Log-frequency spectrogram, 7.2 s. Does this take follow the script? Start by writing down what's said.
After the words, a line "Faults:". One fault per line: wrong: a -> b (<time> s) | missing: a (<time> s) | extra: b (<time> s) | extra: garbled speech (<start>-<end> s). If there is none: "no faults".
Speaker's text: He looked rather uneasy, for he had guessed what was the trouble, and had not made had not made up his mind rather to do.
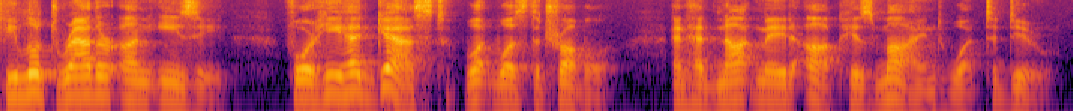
He looked rather uneasy, for he had guessed what was the trouble, and had not made up his mind what to do.
Faults:
missing: had not made (5.3 s)
wrong: rather -> what (6.3 s)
